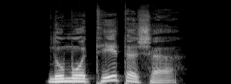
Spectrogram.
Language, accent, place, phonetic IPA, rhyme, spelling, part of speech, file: German, Germany, Berlin, [nomoˈteːtɪʃɐ], -eːtɪʃɐ, nomothetischer, adjective, De-nomothetischer.ogg
- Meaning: inflection of nomothetisch: 1. strong/mixed nominative masculine singular 2. strong genitive/dative feminine singular 3. strong genitive plural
